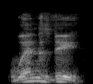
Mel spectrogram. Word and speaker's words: Wednesday: easy to mess up there's really no other pronunciation of uh of Wednesday There's different ways you say it now in North Carolina and in Australia people say my name wednesy so in North Carolina you go man I went to school with Wednesday 13 that's the north North Carolina way to say it the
